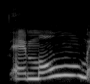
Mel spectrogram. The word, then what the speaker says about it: Mont: Mon, é T mudo, mas tem o T no final, então é Monte, né, que se escreve.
